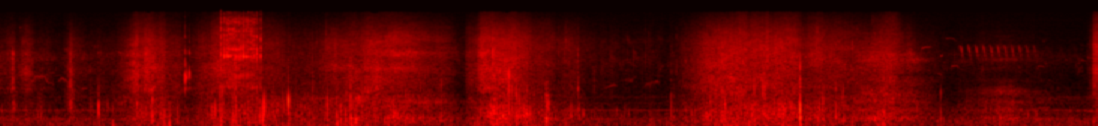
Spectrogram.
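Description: Spells of rustling noise come and go, with a few sharp clicks. Near the end, a fishing reel gives a quick run of ticks as it is worked.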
